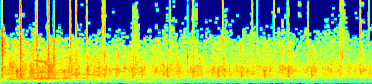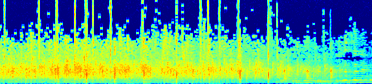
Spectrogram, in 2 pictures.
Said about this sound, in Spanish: Pero fue el primer diamante ejecutivo y el primer doble diamante de este mercado y yo quiero que le den un fuerte aplauso.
